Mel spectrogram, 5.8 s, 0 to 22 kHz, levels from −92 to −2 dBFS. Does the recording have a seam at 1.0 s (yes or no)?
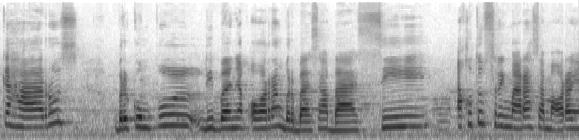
no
